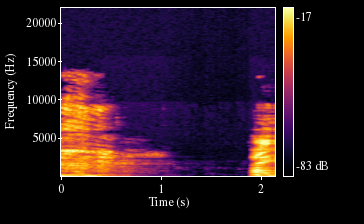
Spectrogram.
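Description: A man sighing aloud twice: a long voiced sigh sliding down in pitch and trailing off into breath, then a shorter falling sigh near the end.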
